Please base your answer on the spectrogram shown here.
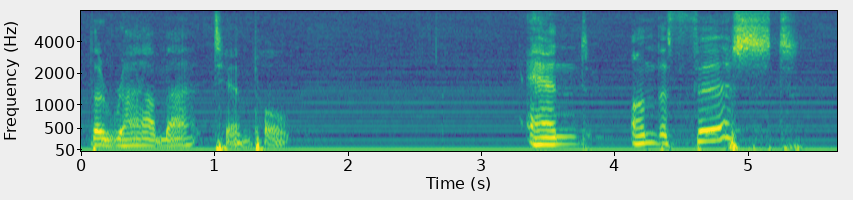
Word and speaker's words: Rama: degree, then, you know, many words which in Sanskrit end with an A, which is pronounced, but in Hindi, in many cases, they drop the A.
